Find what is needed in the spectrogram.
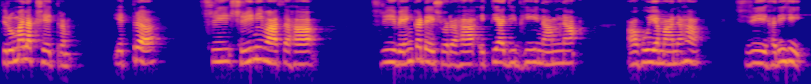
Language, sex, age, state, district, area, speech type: Sanskrit, female, 30-45, Karnataka, Uttara Kannada, urban, spontaneous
